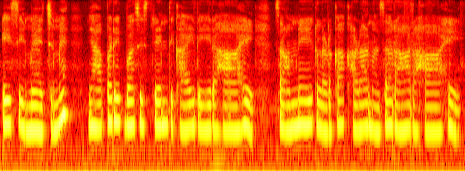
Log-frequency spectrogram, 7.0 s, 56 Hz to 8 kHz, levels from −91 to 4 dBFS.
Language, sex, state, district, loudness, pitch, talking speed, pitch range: Hindi, female, Rajasthan, Jaipur, -17 LUFS, 200 Hz, 170 wpm, 190-215 Hz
